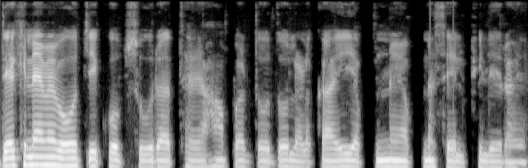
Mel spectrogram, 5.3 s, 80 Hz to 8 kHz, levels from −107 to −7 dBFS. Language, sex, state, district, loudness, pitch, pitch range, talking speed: Hindi, male, Bihar, Jahanabad, -18 LUFS, 110 Hz, 105-115 Hz, 180 wpm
